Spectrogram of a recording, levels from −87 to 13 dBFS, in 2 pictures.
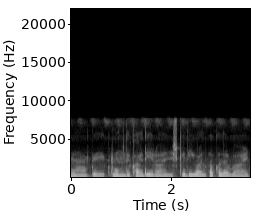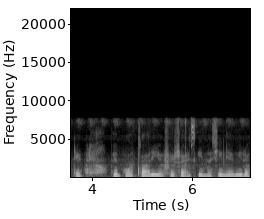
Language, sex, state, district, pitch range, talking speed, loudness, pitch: Hindi, female, Bihar, Darbhanga, 210-220 Hz, 210 wpm, -22 LUFS, 215 Hz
